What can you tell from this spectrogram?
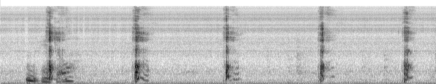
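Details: Dog's coughing episode: five short, sharp bursts about two seconds apart; vet attributes the cough to heart disease plus collapsing trachea, x-ray showing an enlarged heart pressing on the trachea; dog on day two of transfer factor, very tired.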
